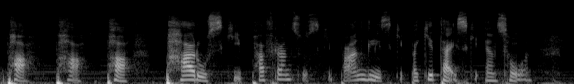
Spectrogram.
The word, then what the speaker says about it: по: When stressed we say or when it's not stressed we say a. So we don't say по po. It's more like па.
